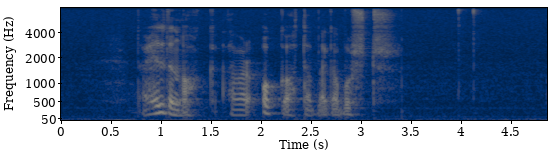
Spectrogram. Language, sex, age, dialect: Faroese, female, 36-60, Norðuroyggjar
